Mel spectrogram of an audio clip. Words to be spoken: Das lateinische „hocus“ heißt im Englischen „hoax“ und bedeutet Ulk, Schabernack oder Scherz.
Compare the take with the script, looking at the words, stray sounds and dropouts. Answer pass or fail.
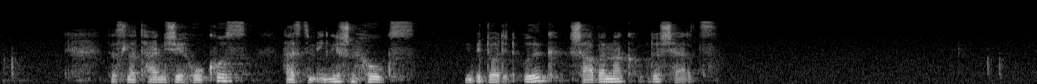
pass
